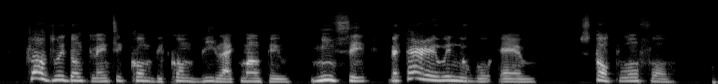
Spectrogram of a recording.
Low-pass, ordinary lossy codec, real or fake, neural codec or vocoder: 14.4 kHz; none; fake; codec, 44.1 kHz, 2.6 kbps, SNAC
